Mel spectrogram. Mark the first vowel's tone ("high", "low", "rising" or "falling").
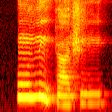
high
